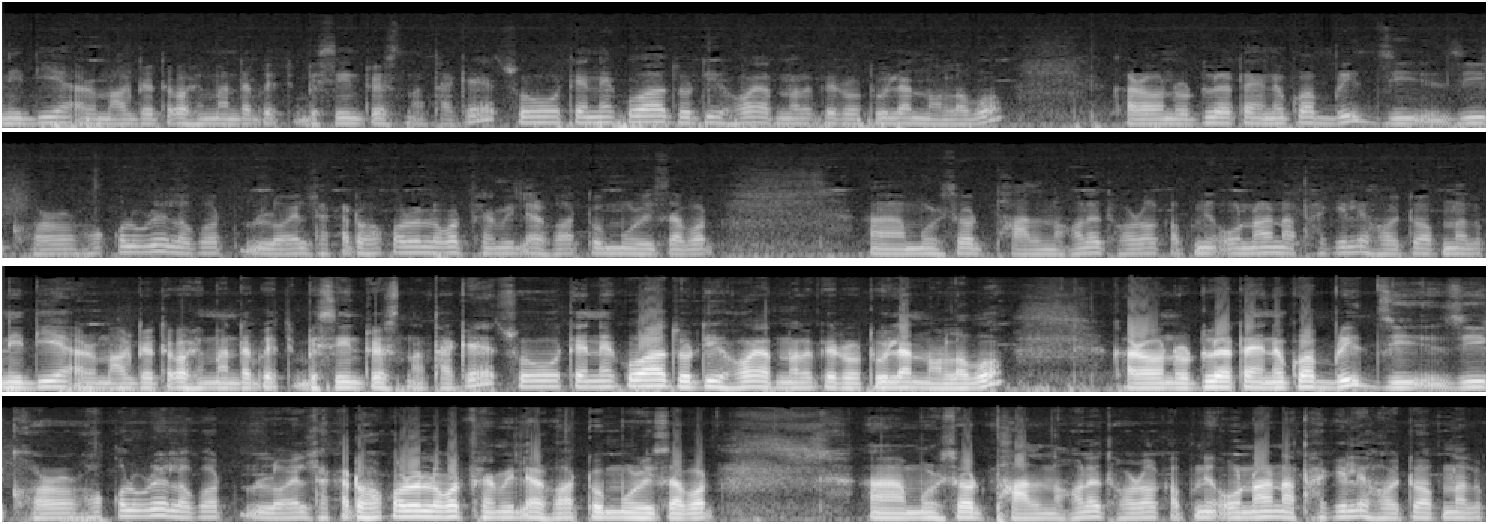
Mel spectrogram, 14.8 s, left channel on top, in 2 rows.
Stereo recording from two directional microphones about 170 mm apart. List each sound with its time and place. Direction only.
0.0 s speech: 20° right (ahead or behind)
2.3 s speech: 10° right (ahead or behind)
3.1 s speech: 25° right (ahead or behind)
7.5 s speech: 45° right (ahead or behind); by 12.4 s 25° right (ahead or behind)
12.4 s speech: 35° right (ahead or behind); by 14.8 s 20° right (ahead or behind)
